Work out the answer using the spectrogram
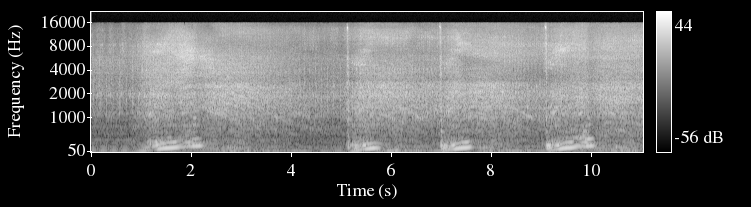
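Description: BMW 330i's N52 straight-six idling and revved four times, each rev a short rise in pitch that falls straight back. The engine is running badly because the Valvetronic servo motor has not fully calibrated itself.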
